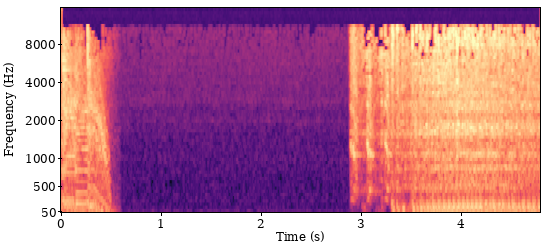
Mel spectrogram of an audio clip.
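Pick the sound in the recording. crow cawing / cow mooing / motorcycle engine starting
motorcycle engine starting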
